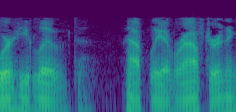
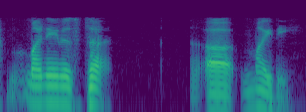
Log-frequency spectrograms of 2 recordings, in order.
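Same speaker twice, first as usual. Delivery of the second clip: hesitant; 5 semitones higher than usual. Acted. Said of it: "replied the hesitant elephant".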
